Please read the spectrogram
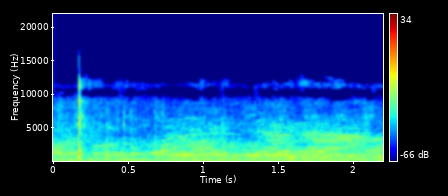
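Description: A softball bat strikes the ball once, a single sharp crack about a fifth of a second in, as the batter puts the pitch in play. Voices calling out follow through the rest of the moment.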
